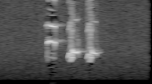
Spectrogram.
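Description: A Great Tit gives three quick, high, slightly harsh chattering notes in about half a second, against a quiet background.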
